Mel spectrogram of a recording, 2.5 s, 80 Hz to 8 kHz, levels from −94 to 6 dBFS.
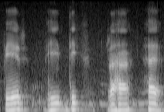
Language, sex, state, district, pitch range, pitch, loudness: Hindi, male, Bihar, Patna, 120-130 Hz, 125 Hz, -16 LUFS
